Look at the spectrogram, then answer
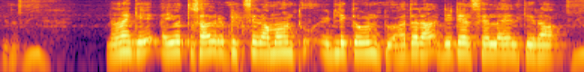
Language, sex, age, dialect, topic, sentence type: Kannada, male, 18-24, Coastal/Dakshin, banking, question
